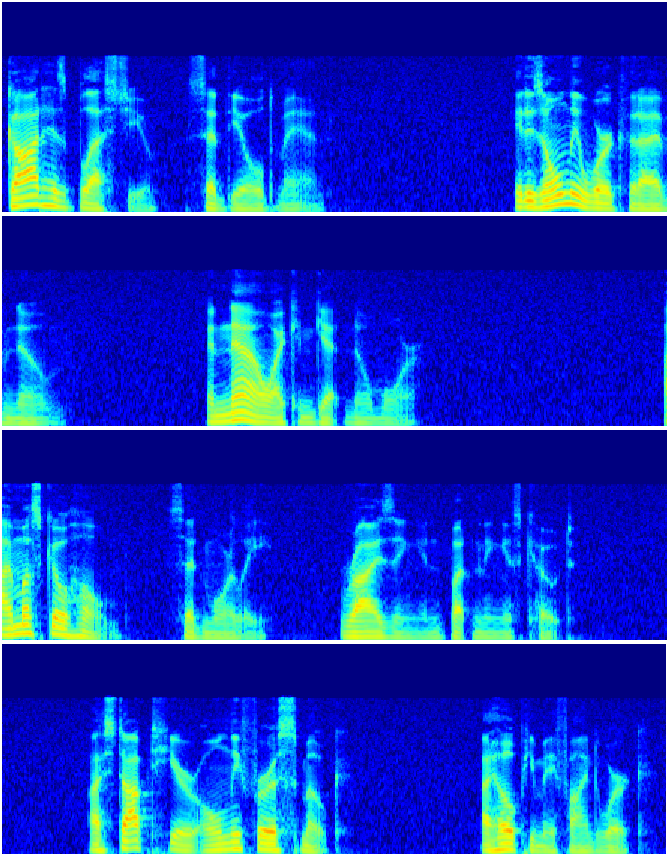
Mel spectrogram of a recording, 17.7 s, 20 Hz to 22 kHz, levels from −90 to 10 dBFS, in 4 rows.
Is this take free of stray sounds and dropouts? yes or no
yes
